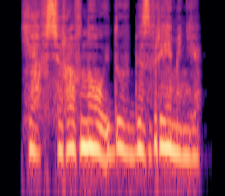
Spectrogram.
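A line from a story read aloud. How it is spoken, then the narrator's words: Whisper. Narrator (Russian): прошептала Василиса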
